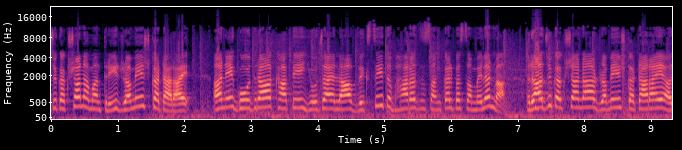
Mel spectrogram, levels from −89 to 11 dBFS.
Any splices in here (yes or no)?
yes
